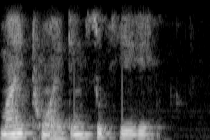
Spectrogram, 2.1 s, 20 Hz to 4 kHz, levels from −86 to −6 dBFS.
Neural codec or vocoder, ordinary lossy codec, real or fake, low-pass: none; Opus, 24 kbps; real; 3.6 kHz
